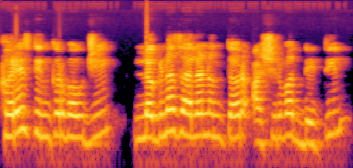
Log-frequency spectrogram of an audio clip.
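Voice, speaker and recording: A woman's voice: high voice, moderate pace, dull audio, close to an everyday voice. An anxious, pleading young village woman, as a woman reads her.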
